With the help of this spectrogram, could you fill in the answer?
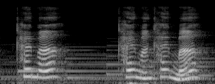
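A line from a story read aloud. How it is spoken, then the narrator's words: Sudden female voice. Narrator (Chinese): 忽然声音变成了女声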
